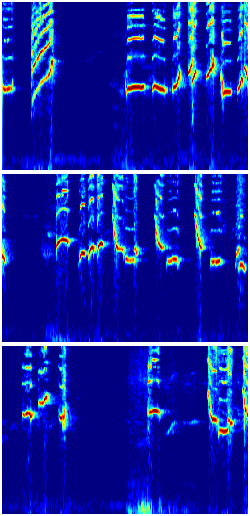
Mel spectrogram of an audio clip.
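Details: Loud gacor singing of an Oriental magpie-robin (kacer): rapid series of bright whistles and sharp slurred notes in repeated runs, brief pauses, and a low soft thump near the end.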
